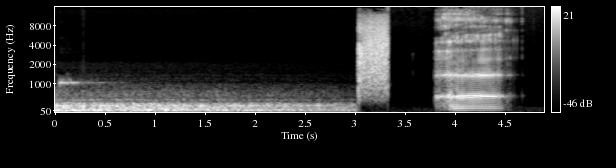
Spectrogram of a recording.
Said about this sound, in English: Now, you told me this earlier in the studio, that if I do this sound, if I do a burping sound, you actually get sick.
